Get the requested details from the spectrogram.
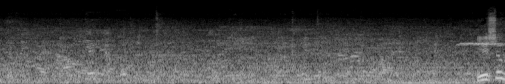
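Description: A crowd of men and women chatters and talks nearby outdoors.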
